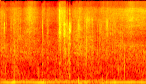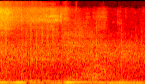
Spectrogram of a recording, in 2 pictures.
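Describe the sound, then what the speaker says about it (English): Trucks doing donuts nearby, a steady low engine drone with wavering pitch as they circle, mixed with wind buffeting the microphone and no talk. "They're out here doing fucking donuts in their fucking trucks"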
